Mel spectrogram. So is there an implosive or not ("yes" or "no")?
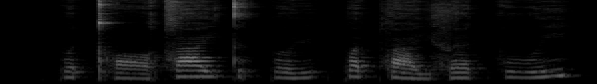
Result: no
